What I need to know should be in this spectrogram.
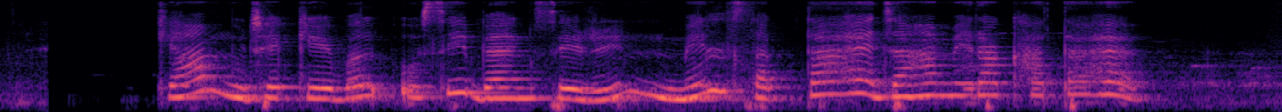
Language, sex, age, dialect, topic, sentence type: Hindi, female, 25-30, Marwari Dhudhari, banking, question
